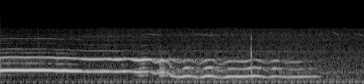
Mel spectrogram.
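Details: Wolves howling together at Parc Oméga on 7 March 2013, several voices overlapping: long smooth tones that waver and break into rapid quavering near the middle, then fall and fade, with a steady low hum throughout.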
